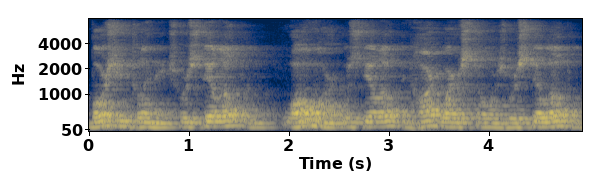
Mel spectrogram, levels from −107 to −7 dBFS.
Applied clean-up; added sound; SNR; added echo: none; none; none; reverberation time 0.9 s.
